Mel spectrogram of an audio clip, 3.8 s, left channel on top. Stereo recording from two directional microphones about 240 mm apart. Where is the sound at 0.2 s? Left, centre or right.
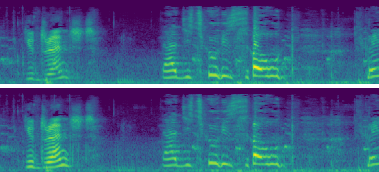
Centre.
